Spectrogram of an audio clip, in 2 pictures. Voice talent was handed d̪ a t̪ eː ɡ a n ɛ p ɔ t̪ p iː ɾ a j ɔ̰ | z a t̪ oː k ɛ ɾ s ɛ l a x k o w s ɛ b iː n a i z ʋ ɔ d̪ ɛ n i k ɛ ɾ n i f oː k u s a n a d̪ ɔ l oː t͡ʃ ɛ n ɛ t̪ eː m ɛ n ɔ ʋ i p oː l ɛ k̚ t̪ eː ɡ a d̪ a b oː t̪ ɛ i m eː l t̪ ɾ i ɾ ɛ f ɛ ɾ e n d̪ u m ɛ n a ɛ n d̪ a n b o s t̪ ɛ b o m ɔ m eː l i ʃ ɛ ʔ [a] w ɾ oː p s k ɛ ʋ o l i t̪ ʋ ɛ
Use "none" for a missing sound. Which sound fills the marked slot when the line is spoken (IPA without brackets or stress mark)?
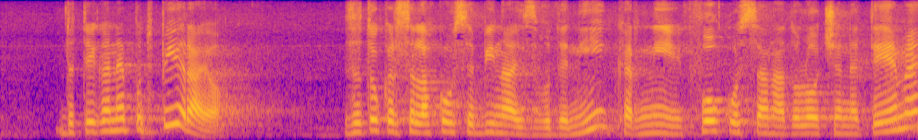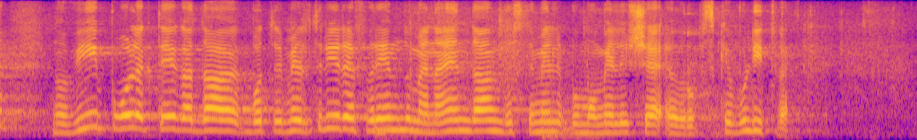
ɛ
